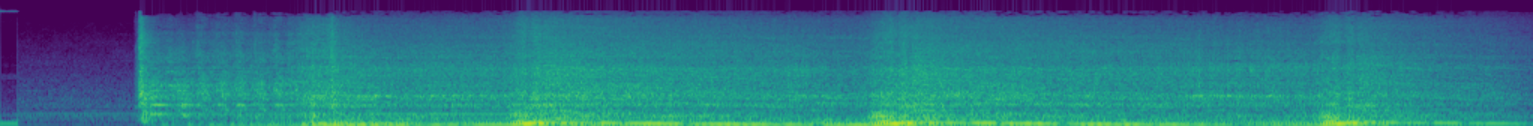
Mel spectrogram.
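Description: Car engine starting abruptly about a second in, then running with three louder swells of revving a few seconds apart.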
